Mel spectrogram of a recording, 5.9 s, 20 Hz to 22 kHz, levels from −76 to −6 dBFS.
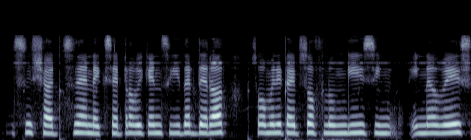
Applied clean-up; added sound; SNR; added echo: neural mask model DeepFilterNet 3.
